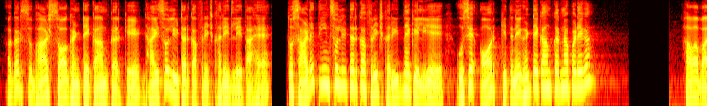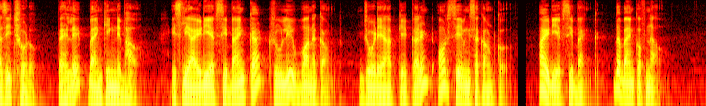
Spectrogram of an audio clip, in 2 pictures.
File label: Hindi Character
